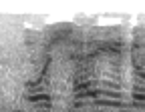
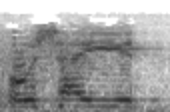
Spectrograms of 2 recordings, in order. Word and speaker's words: أسيد: هنا لا، الكتابة واحدة، يمكن تقرأها يمين يمكن تقرأها يسار، بمعنى يقولون مثلا أسيد بن حضير، أسيد، أسيد، الفرق بينهم الهمزة والسين والياء والدال هي هي، لكن النطق جاء بتشديد الياء مصغر وجاء بتخفيفها مخفف، يبقى فيه فرق في النطق، هو الذي فرق بين الشخصين.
